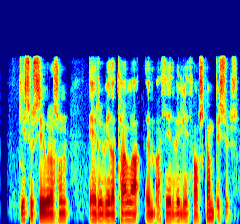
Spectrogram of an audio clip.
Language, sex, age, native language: Icelandic, male, 40-49, Icelandic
